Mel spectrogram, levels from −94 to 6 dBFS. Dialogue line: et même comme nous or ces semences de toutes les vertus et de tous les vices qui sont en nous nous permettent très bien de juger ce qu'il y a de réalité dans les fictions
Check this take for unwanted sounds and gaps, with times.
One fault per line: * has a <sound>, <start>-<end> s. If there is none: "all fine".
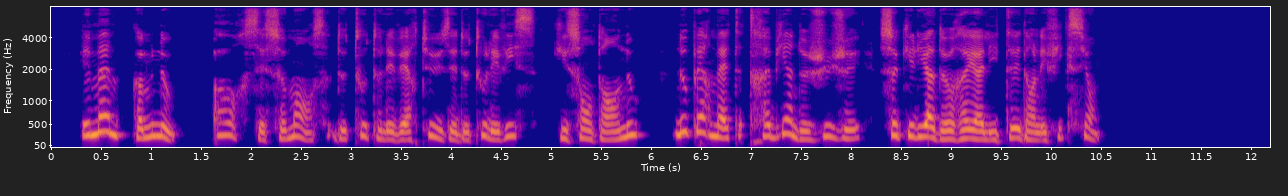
all fine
